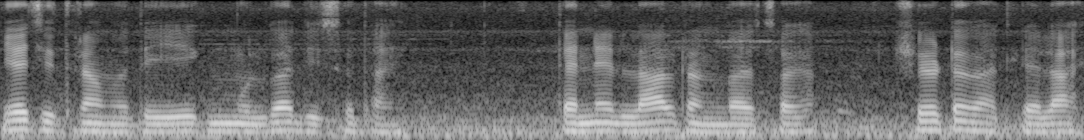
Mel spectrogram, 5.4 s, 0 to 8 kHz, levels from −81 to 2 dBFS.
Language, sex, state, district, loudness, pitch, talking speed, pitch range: Marathi, male, Maharashtra, Pune, -17 LUFS, 125 Hz, 135 wpm, 115-130 Hz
